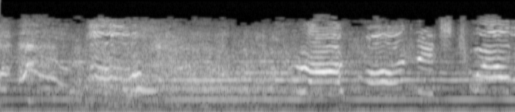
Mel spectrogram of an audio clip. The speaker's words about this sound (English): Listen, a whistle. Oh, it's the old tack factory.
